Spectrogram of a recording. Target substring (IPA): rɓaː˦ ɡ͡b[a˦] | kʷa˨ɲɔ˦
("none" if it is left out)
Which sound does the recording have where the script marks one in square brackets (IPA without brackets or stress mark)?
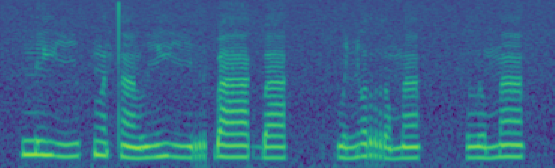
a˦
